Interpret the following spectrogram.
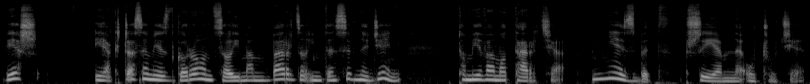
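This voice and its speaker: A woman's voice: medium pitch, animated, unhurried, a little mellow, no echo, clean studio sound, voice pushed up. A woman voicing a friendly, cheerful teenage farm boy in a storybook reading. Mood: weary.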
